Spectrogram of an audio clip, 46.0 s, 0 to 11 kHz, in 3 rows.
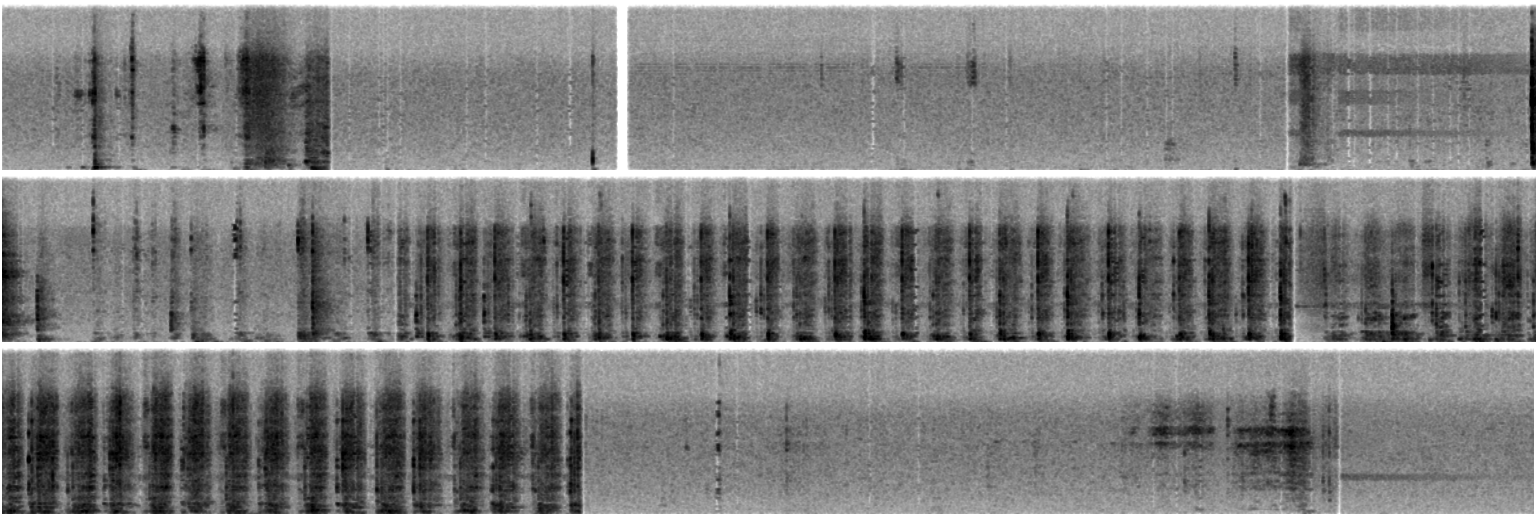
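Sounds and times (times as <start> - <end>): cutter wheel rasping into wood: 16.6 - 36.5.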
